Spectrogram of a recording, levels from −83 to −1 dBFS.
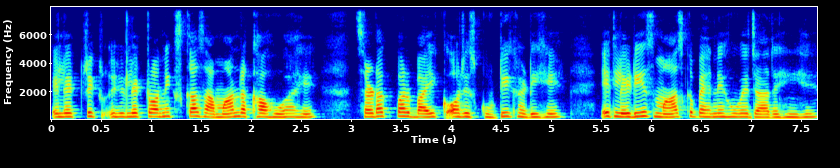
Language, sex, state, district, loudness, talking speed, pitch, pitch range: Hindi, female, Uttar Pradesh, Etah, -17 LUFS, 170 wpm, 245 Hz, 225-260 Hz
